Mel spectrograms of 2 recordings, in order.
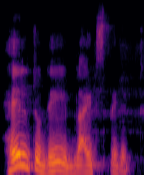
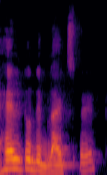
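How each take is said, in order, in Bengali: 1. লাইনটি প্রাণবন্ত, নানা আবেগ দিয়ে পড়া হচ্ছে। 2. লাইনটি সমান, একঘেয়ে সুরে পড়া হচ্ছে। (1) "আবার" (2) "এরকম করে পড়বে না"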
